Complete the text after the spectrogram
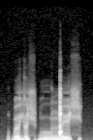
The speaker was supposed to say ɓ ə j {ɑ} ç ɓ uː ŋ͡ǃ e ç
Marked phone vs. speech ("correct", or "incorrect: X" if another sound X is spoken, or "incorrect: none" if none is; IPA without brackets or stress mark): incorrect: ə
